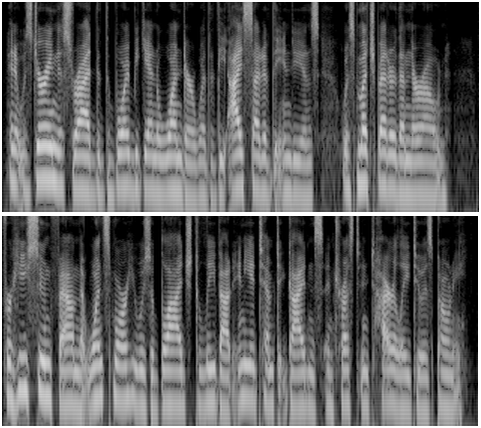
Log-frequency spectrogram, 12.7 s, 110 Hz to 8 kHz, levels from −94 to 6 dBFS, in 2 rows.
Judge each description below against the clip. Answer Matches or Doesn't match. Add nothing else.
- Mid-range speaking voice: Matches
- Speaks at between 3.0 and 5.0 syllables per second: Doesn't match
